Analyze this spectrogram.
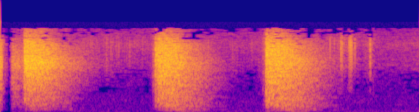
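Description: Three sharp gunshots ring out in a radio drama, each hitting hard and fading over about a second, spaced unevenly with a longer pause after the first.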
